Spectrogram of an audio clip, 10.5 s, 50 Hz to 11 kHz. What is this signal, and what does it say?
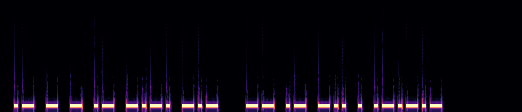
Morse code, heard as a keyed tone, about 15 wpm, 700 Hz. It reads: ATTACK MADE.
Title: Sentences from Top 1500 Words 15wpm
